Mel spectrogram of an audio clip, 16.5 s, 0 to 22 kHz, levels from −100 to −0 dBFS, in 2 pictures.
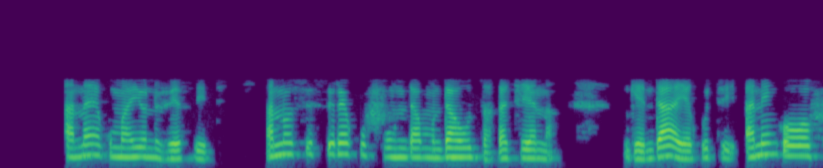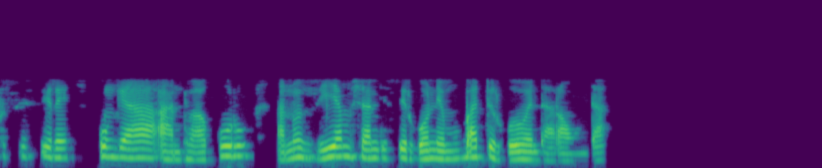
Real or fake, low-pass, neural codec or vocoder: real; 3.6 kHz; none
